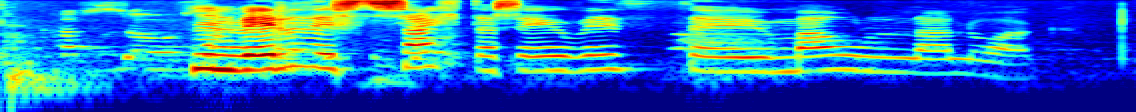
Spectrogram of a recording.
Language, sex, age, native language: Icelandic, female, 11, Icelandic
